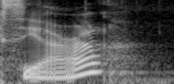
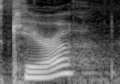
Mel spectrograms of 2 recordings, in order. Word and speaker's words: Ciara: I've seen people pronounce her name like the singer, like Ciara, but she was Irish, and so, and I think that they pronounce like C I A R A as Kira.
